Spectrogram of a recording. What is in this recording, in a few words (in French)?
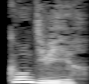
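"conduire", French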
